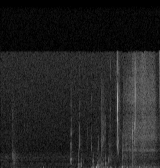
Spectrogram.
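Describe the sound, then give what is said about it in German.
A sip of strawberry-flavoured tea: faint wet slurping and small mouth clicks, quiet at first and clustering into a few soft bursts over the second half. “Ich nehme einen Schluck.”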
